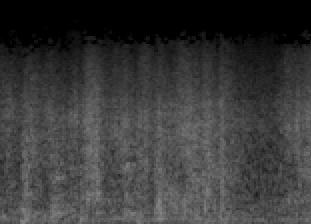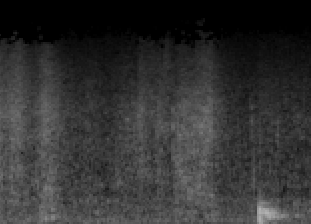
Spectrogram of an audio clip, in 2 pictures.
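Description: A person chewing a bite of microwaved quiche with a soft pastry crust: irregular soft mouth noises, with a short low thump near the end.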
